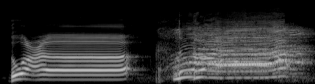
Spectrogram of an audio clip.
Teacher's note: آخر میں حمزہ ہے، حمزہ ساکنہ کو خوب ظاہر کریں گے جھٹکا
